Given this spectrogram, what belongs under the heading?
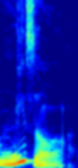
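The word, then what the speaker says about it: Mysore: я вам Нагадую що літера ігк завжди читається як і тому ми кажемо мізор Сандал майсору або майсорський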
